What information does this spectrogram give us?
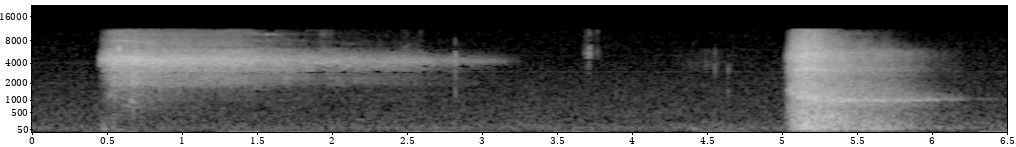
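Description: Deep breathing during a guided breathing exercise: one long, steady airy breath lasting nearly three seconds, a pause, then a shorter and stronger breath. There is no talking.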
